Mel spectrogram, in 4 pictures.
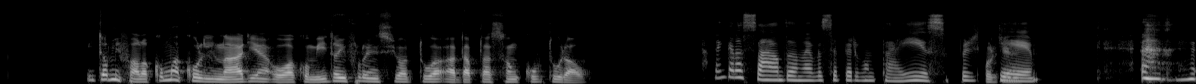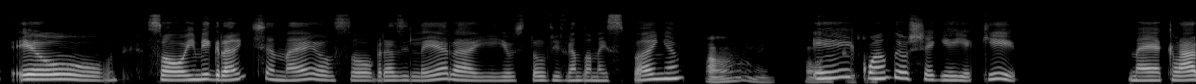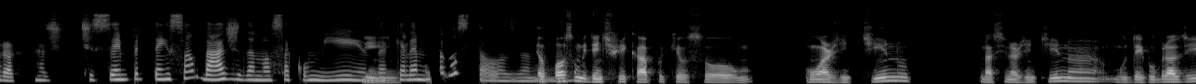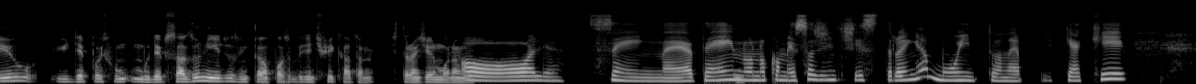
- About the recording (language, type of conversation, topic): Portuguese, podcast, Como a comida influenciou sua adaptação cultural?
- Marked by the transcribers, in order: giggle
